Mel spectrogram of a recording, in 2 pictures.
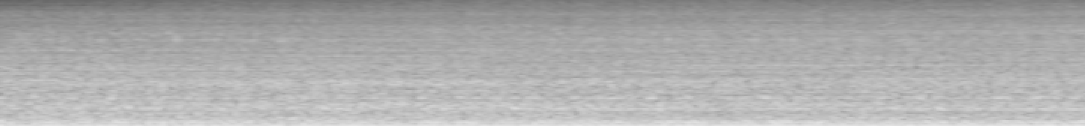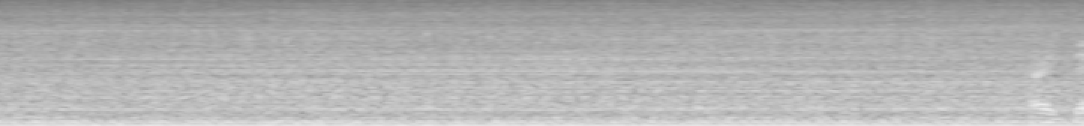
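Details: Cadillac Escalade bought via Facebook, started up following a breakdown on the Pennsylvania turnpike: even, steady low idle rumble with no knocks, ticks or misses; engine sounds smooth and healthy.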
